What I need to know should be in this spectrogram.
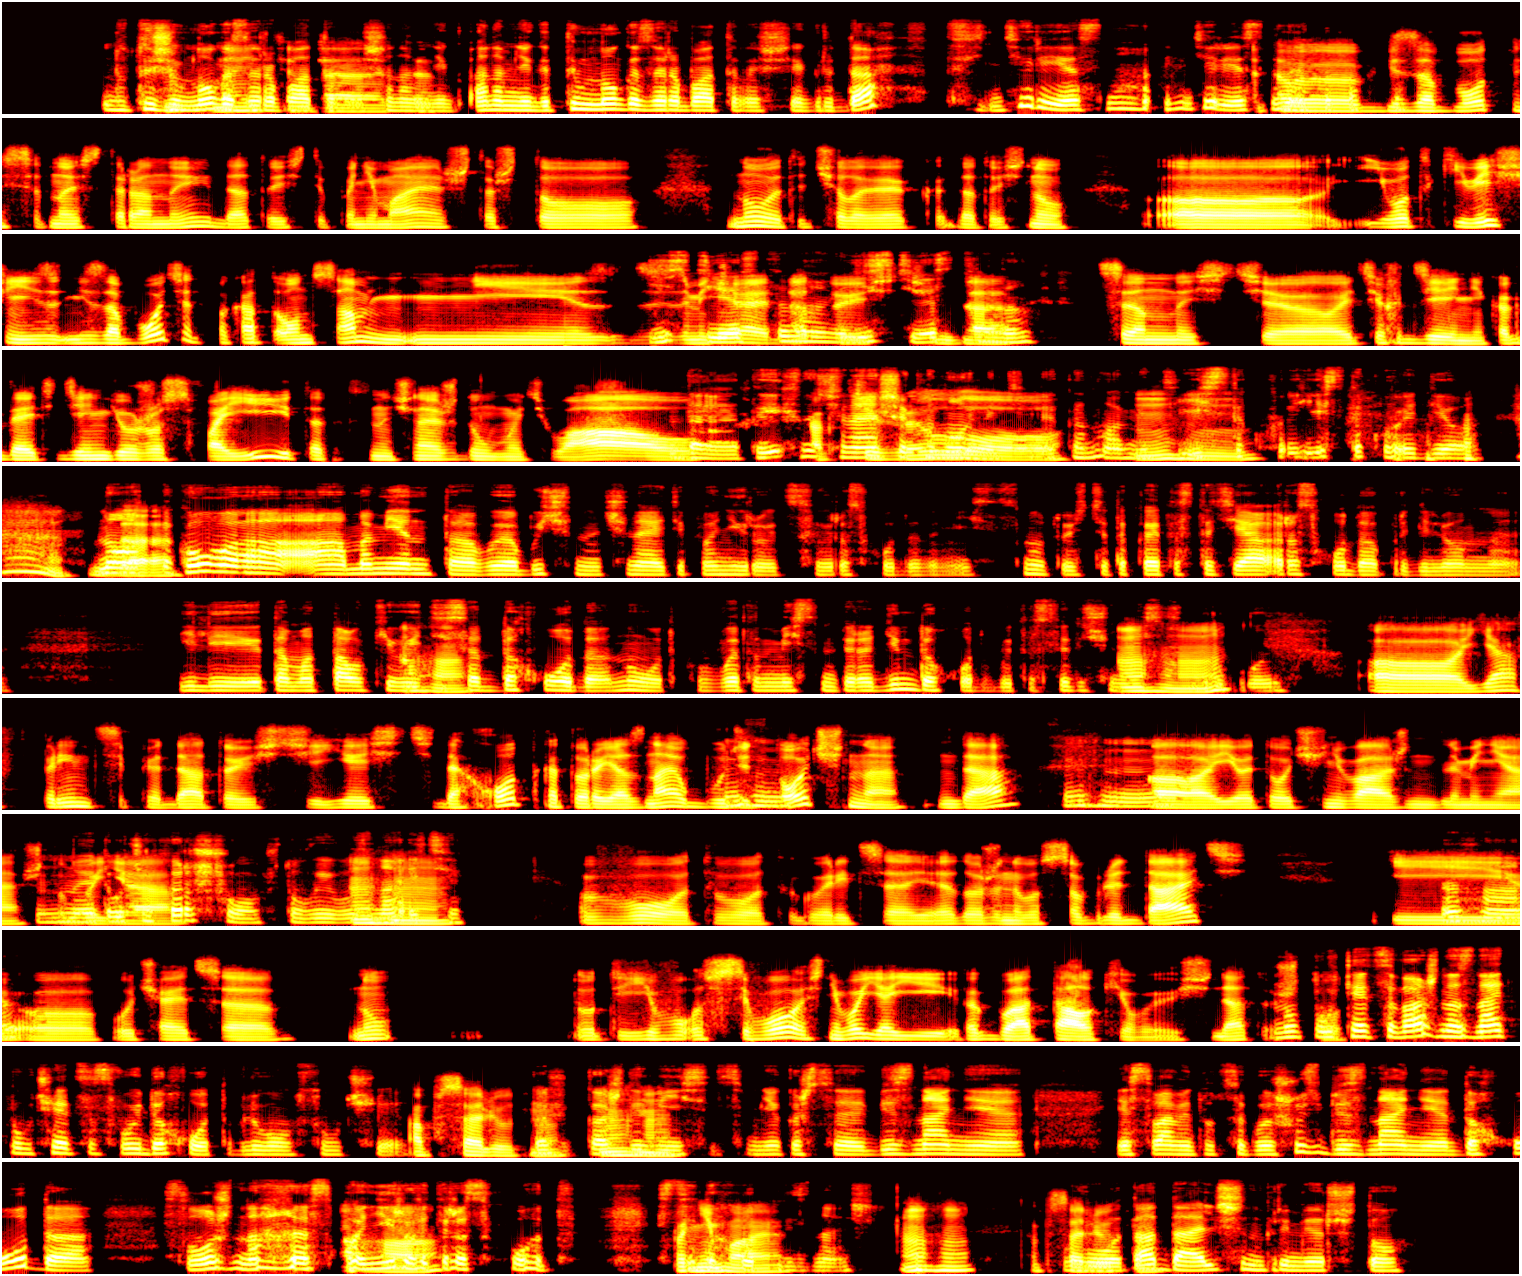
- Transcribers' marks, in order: other background noise; tapping; chuckle; laughing while speaking: "сложно"
- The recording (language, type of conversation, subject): Russian, unstructured, Как вы обычно планируете бюджет на месяц?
